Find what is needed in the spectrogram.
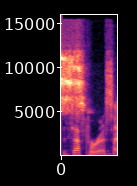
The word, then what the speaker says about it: Zephyrus: Zephyrus. I think that's what yeah. it is. That's what uh-huh. how I have it uh, phonetically, whatever.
